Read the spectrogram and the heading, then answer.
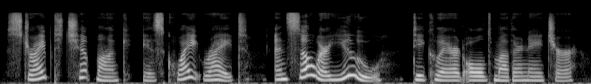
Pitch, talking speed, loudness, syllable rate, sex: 225 Hz, 130 wpm, -18 LUFS, 4.3 syllables/s, female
